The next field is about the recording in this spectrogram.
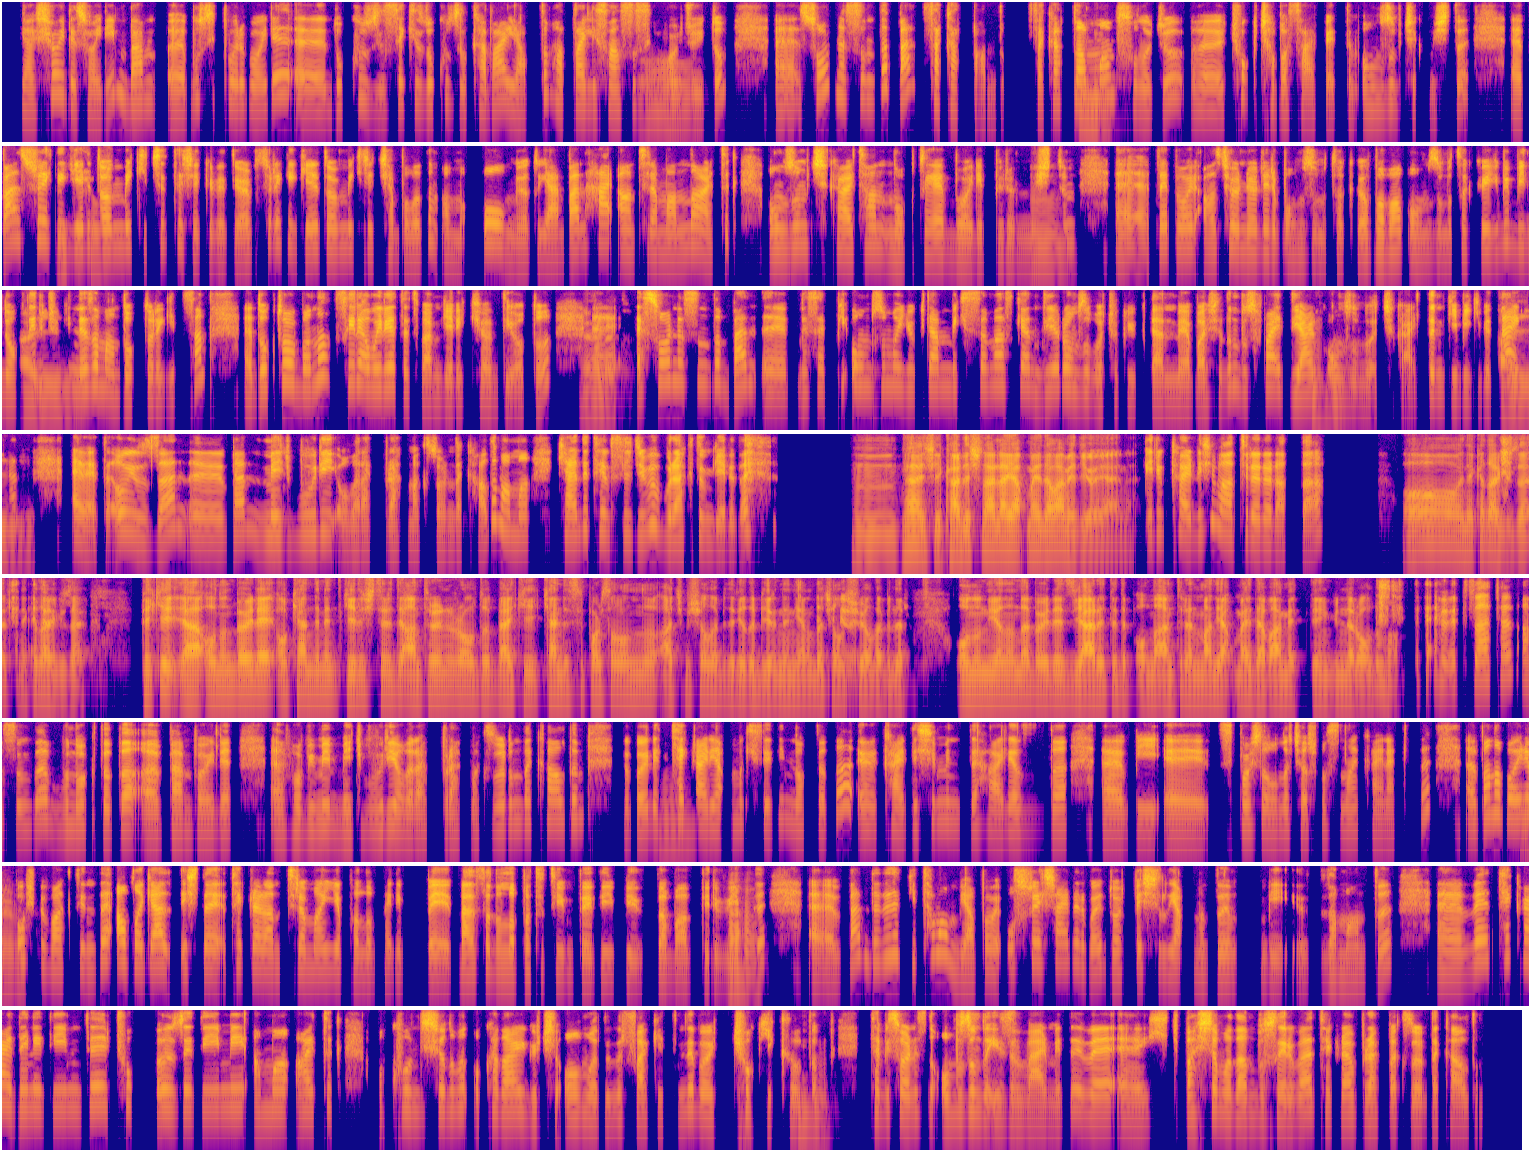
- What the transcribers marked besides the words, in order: other background noise; chuckle; chuckle; chuckle; chuckle; tapping
- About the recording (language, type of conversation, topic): Turkish, podcast, Bıraktığın hangi hobiye yeniden başlamak isterdin?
